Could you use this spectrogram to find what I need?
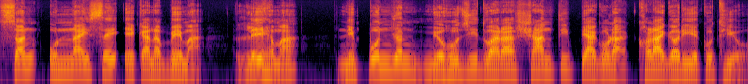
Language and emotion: Nepali, neutral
